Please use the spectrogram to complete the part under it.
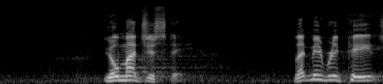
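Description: An older man speaks formally into a microphone in a large echoing hall.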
